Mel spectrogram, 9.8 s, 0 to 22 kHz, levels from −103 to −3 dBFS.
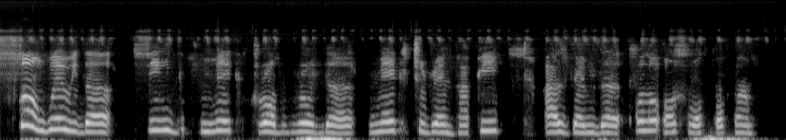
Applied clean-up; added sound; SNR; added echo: neural mask model Resemble Enhance denoiser.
